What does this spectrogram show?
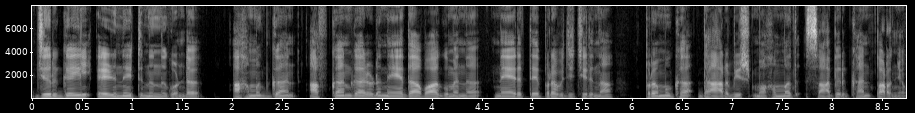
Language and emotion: Malayalam, neutral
